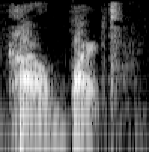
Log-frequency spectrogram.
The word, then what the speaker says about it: Barth: You say it the German pronunciation of the TH, which is just a T sound. So Karl Barth or Barthianism.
